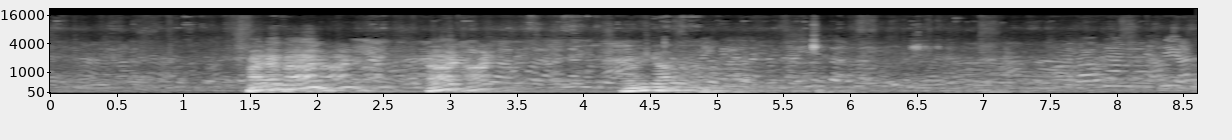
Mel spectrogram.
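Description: A crowd of men and women chatters close by.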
